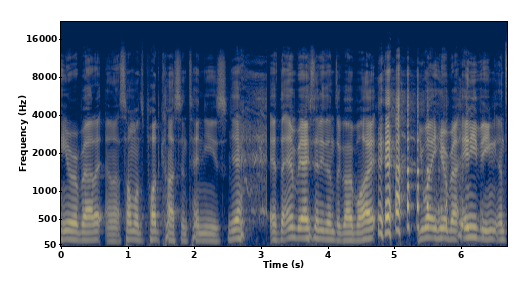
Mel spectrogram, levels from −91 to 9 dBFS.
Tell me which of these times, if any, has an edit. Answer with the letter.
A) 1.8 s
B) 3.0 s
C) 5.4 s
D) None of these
B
